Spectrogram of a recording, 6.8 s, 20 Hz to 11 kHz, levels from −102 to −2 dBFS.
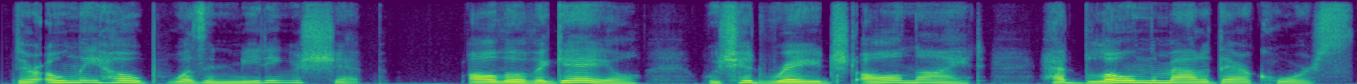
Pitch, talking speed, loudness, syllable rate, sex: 215 Hz, 205 wpm, -19 LUFS, 4.9 syllables/s, female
